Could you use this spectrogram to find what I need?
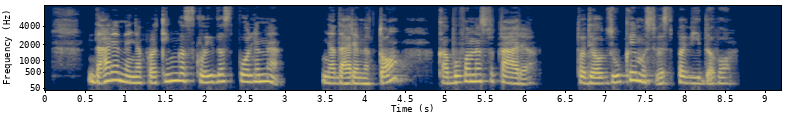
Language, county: Lithuanian, Utena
